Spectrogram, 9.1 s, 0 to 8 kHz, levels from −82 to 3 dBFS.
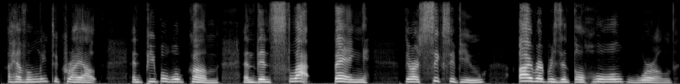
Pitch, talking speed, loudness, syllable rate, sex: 230 Hz, 160 wpm, -19 LUFS, 4.5 syllables/s, female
